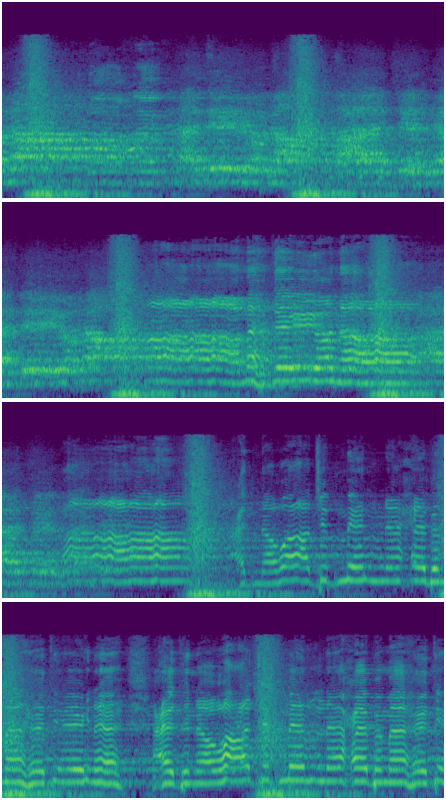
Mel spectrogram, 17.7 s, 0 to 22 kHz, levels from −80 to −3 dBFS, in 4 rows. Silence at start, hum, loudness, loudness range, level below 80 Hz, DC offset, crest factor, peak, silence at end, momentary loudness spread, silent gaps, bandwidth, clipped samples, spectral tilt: 0 s; none; -23 LUFS; 4 LU; -38 dBFS; under 0.1%; 18 dB; -6 dBFS; 0 s; 7 LU; none; 12 kHz; under 0.1%; -3 dB/octave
